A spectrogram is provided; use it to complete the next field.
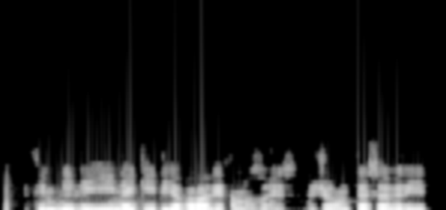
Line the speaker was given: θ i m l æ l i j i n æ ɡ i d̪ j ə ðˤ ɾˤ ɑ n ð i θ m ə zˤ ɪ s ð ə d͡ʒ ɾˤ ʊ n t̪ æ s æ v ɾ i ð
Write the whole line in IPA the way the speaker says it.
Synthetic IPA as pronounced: θ i m l i l i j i n æ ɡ i d̪ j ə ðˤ ɾˤ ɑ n ð i θ m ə zˤ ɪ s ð ə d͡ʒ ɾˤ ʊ n t̪ æ s æ v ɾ i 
